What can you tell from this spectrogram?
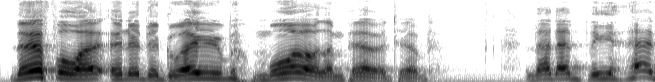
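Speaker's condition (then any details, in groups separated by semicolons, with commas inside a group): Cerebral palsy; affects hearing and speech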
